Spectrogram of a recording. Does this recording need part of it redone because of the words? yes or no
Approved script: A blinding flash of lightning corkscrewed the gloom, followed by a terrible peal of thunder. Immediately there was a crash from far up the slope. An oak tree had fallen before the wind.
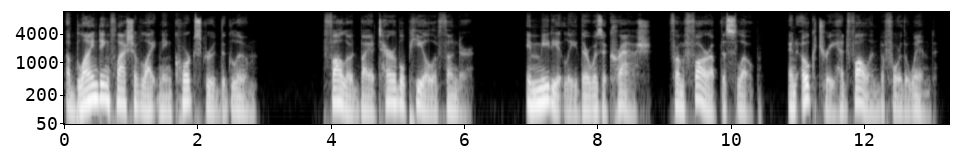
no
